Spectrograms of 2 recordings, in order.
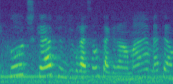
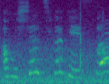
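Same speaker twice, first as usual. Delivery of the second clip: softer, breathy swoon; swooning hush; 4 semitones higher, 9 dB quieter than usual. Real, not acted. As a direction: melt as if charmed. Swooning at his voice.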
